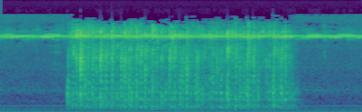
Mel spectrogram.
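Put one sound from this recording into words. Water gurgles and bubbles in a hookah as a man draws on it.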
